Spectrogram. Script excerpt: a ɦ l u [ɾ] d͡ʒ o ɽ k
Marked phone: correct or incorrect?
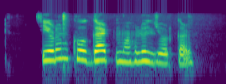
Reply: incorrect: l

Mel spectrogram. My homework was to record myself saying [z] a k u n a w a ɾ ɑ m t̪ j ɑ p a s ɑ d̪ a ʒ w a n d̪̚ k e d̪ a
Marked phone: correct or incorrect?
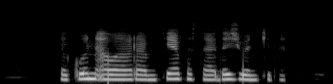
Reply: incorrect: s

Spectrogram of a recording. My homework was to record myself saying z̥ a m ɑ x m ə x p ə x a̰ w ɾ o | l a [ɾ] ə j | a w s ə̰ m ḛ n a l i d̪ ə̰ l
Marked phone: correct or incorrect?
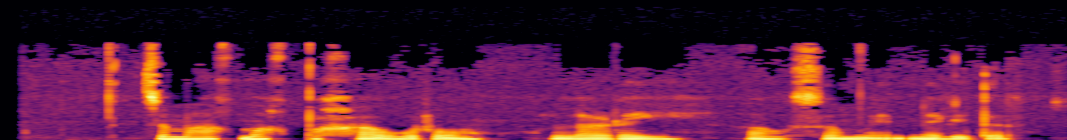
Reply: incorrect: ɽ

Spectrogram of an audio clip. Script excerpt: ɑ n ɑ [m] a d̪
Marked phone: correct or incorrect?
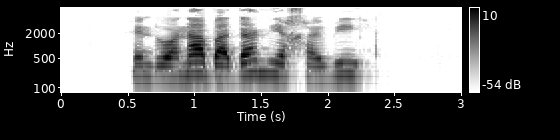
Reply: incorrect: b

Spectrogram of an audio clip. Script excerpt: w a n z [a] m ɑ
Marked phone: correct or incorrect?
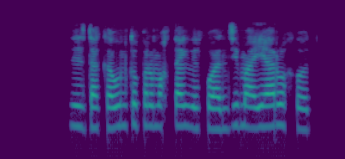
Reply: incorrect: i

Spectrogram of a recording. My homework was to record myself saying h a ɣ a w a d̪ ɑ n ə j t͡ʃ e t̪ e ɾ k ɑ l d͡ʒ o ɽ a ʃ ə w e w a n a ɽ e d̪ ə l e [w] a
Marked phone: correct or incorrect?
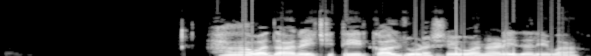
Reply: correct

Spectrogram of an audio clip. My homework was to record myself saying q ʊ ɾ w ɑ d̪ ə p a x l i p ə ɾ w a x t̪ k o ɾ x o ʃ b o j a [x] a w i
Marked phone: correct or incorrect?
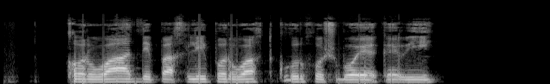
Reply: incorrect: k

